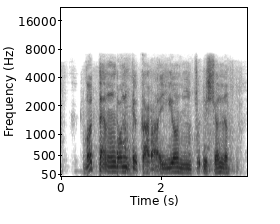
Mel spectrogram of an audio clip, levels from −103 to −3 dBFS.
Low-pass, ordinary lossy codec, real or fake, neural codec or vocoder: 7.2 kHz; AAC, 48 kbps; fake; codec, 44.1 kHz, 3.4 kbps, Pupu-Codec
